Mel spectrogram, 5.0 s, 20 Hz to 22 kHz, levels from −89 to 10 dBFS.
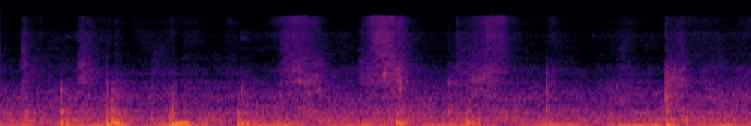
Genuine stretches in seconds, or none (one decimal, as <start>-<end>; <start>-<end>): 0.0-0.7; 1.6-3.5; 4.4-5.0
